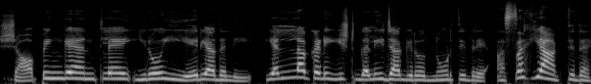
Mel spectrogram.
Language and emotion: Kannada, disgusted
